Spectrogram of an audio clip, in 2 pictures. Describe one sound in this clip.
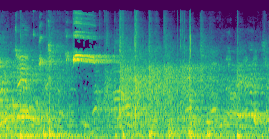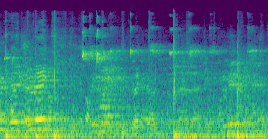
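Young people shout and call out in a large echoing gym.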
